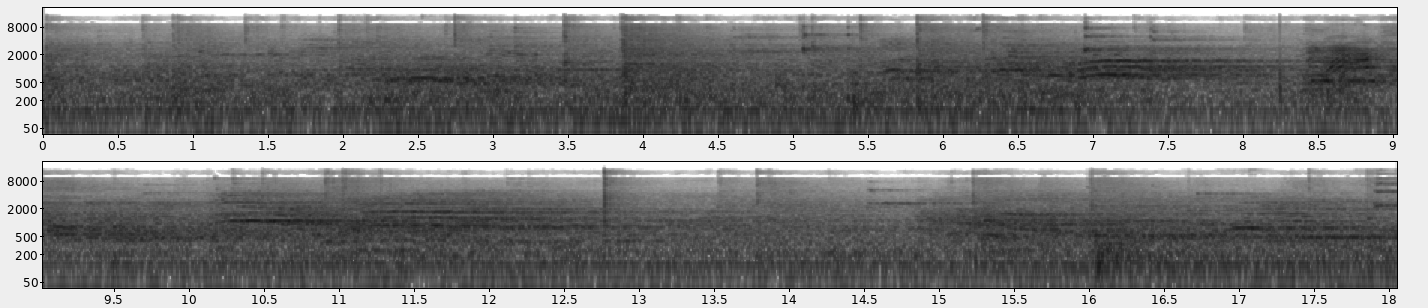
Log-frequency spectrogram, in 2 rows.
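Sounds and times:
players' voices: 0:00.0 - 0:18.0
rackets hitting shuttlecock: 0:00.6 - 0:04.5.

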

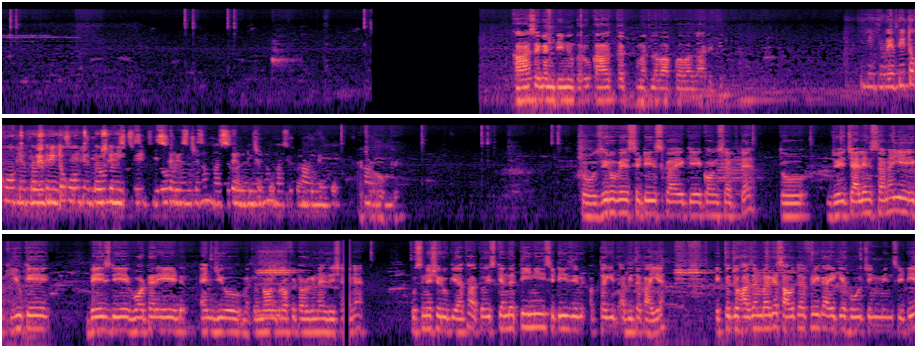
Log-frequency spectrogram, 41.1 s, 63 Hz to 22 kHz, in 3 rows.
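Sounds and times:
computer mouse clicks: 0:02.7 - 0:04.2, 0:20.8 - 0:22.2.

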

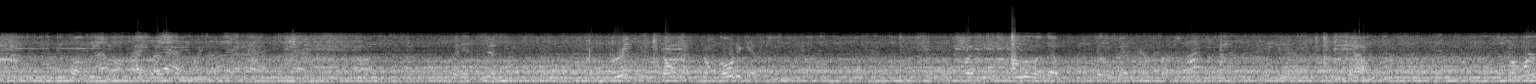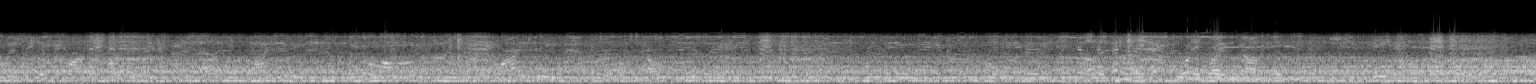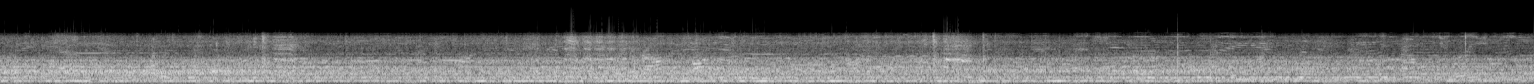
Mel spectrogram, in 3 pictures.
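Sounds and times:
faint background voices: 0:00.0 - 0:46.0
mechanical drone: 0:00.0 - 0:46.0.

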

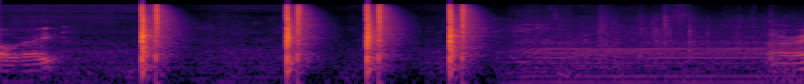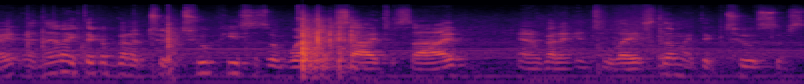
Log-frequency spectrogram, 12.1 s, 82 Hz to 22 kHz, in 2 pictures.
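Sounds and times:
pneumatic staple gun firing: 0:01.0 - 0:01.4, 0:02.1 - 0:03.7.

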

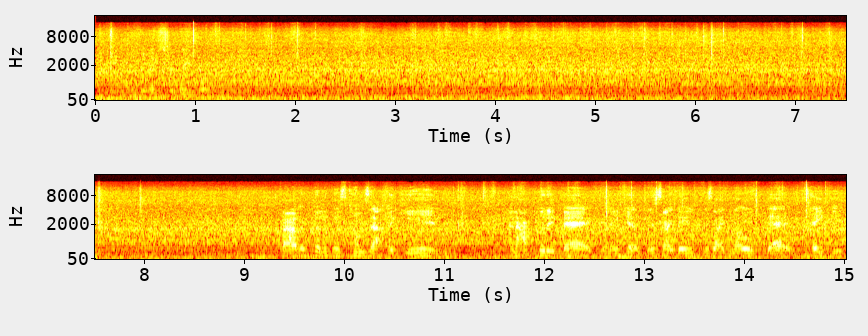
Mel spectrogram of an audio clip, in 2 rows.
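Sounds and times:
cards being shuffled: 0:00.0 - 0:08.1
low rumble with hiss: 0:00.0 - 0:15.0.

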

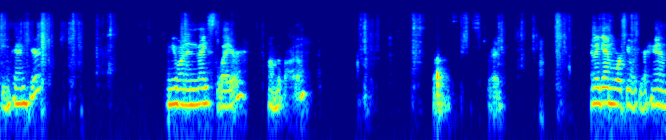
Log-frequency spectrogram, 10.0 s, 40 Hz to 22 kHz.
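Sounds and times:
parchment paper rustling: 0:00.0 - 0:04.0, 0:05.4 - 0:10.0.

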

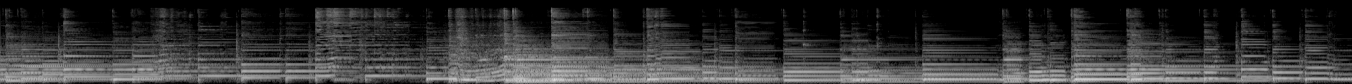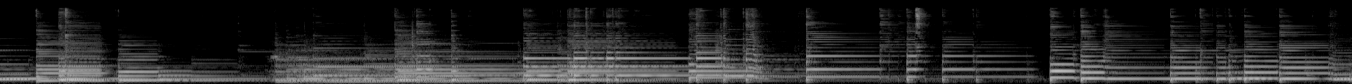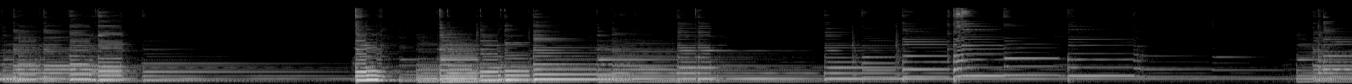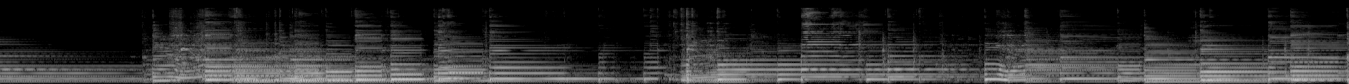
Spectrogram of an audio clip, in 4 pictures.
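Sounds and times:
resonator guitar playing: 0:00.0 - 0:54.0.

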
